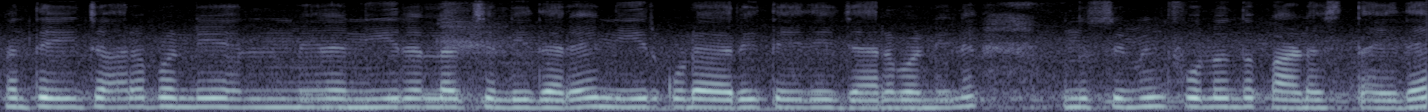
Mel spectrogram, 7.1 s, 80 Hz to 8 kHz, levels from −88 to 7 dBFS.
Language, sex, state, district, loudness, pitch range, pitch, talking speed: Kannada, female, Karnataka, Raichur, -24 LUFS, 210-225 Hz, 220 Hz, 170 wpm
